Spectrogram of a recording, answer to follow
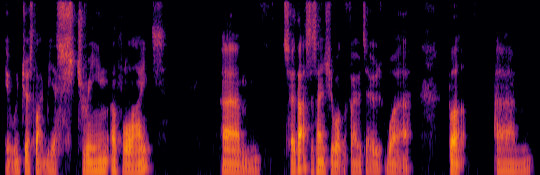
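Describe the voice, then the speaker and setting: A man's voice: low-pitched, vocal fry, darkish tone. A young man, casually telling a story in a rambling way, full of fillers and restarts. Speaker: podcast host.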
